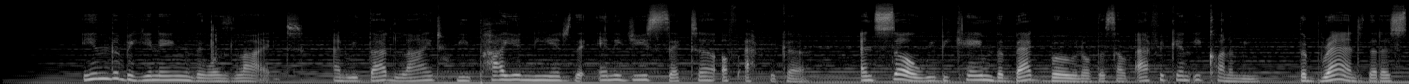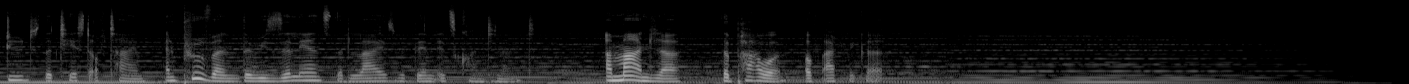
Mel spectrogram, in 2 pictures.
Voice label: English Corporate

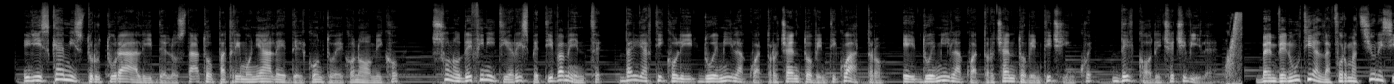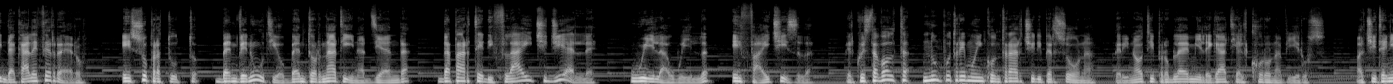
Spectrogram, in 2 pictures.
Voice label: Corporate e-learning

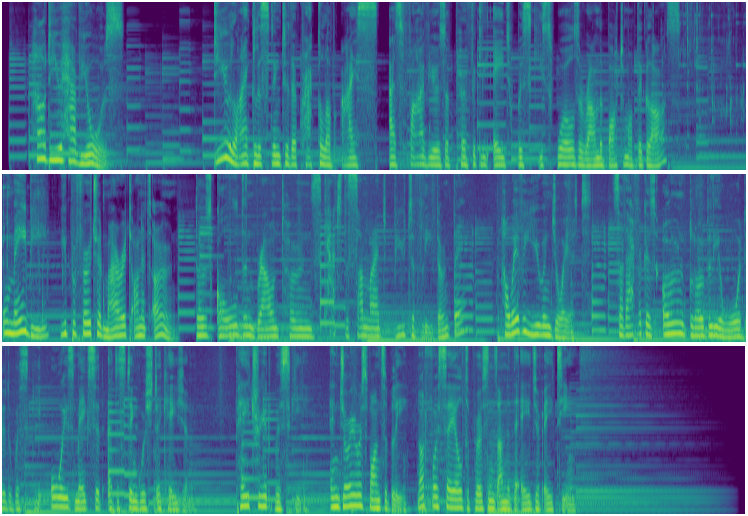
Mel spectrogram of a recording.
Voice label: Soft Sell Luxury Sensual

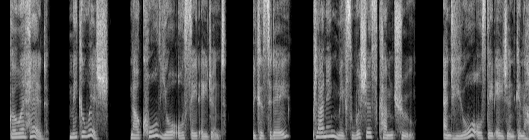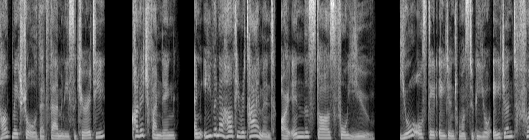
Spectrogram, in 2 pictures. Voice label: Corporate

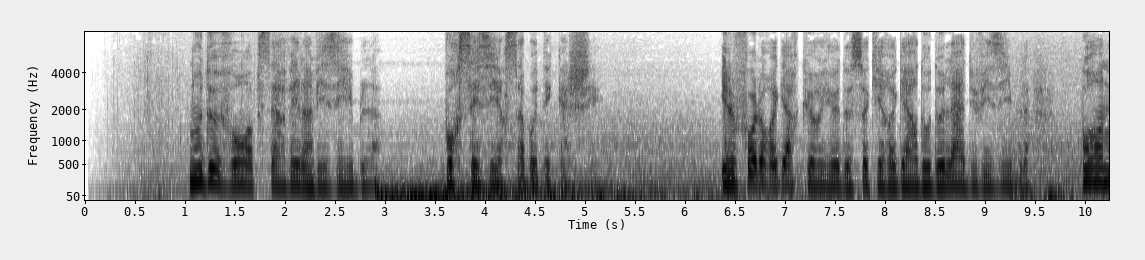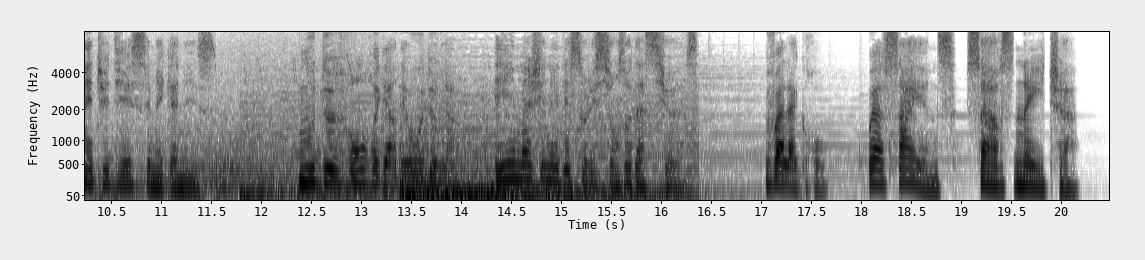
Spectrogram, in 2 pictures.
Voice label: Corporate; Valagro

